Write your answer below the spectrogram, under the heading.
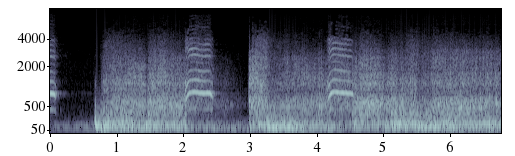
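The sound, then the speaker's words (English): Heavy naval guns on a warship fire shells in two massive booming blasts, each followed by a long, roaring rumble, with thin whistling tones ringing over the noise. “Every 10 seconds, the guns were ready and loaded, and every 10 seconds, the shells were hurled out of them.”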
